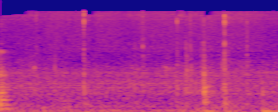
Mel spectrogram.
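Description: A few light clicks from operating a computer while scrolling through a document: one faint click early, then three close together near the end.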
